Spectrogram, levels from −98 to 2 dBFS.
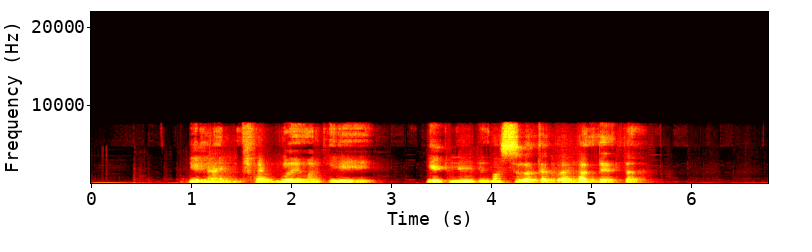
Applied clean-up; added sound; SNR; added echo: neural mask model DeepFilterNet 3.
